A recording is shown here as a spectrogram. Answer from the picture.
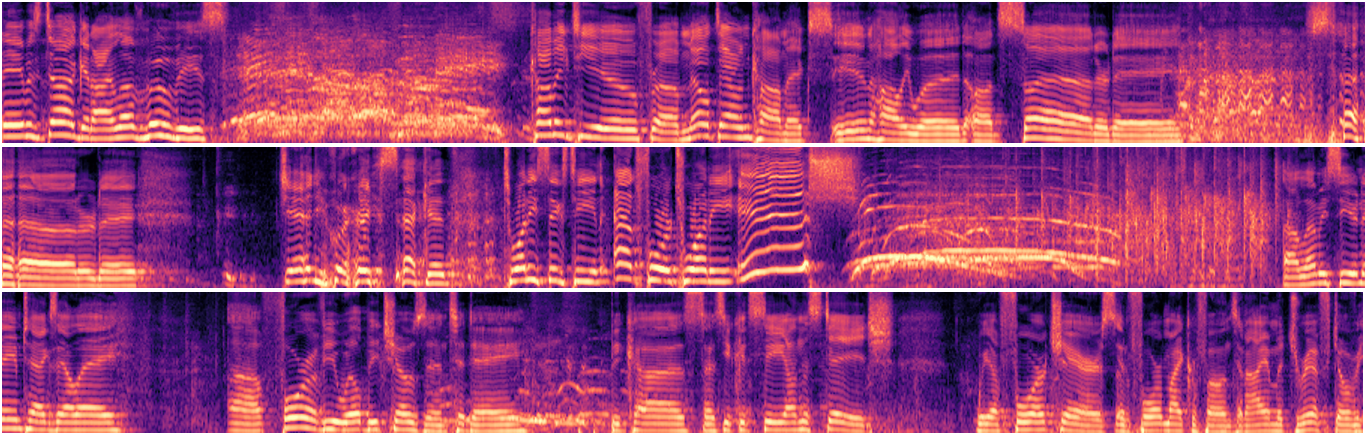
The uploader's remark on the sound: Live from the NerdMelt Showroom in Los Angeles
